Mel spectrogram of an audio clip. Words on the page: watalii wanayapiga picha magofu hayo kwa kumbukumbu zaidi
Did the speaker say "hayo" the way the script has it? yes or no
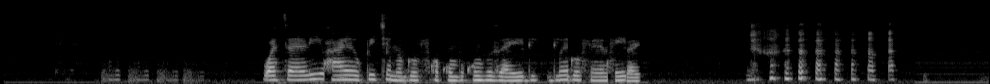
no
